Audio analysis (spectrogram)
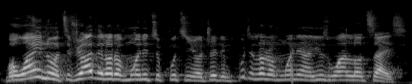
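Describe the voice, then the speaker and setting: A man with a notably high voice leads a trading lesson in a classroom. He lectures and keeps throwing half-finished questions at the students for them to complete. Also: racing. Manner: quizzing the class with fill-in-the-blank questions. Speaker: trading instructor.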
